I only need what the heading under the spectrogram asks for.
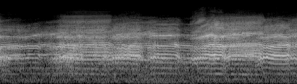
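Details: Dense crow flock chorus, loud overlapping caws blending into a steady, harsh clamour with small rises and falls.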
